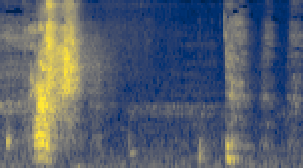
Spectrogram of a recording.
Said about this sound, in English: Are we good? No. Bless you again.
